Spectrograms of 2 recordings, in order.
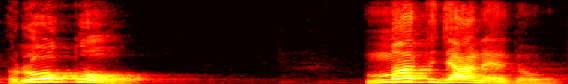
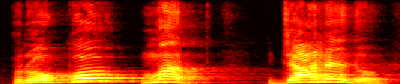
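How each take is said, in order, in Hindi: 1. रोको के बाद विराम है। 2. मत के बाद विराम है। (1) "यहां पर बोलेंगे" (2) "यहां पर हम बोलेंगे कि रोको मत"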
